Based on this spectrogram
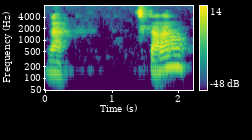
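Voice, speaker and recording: A man's voice: on the high side, extremely slow, muffled recording. A man interviewing a guest, asking brief questions and prompting him to go on.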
